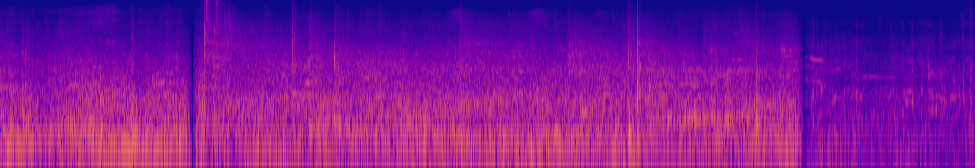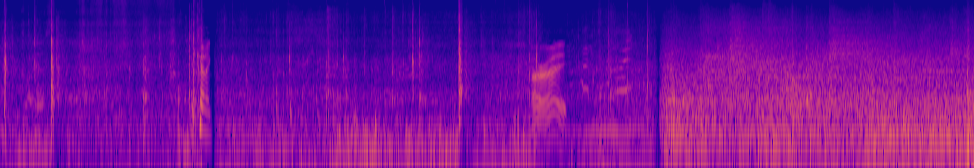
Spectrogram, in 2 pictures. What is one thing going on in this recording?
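Skateboard wheels roll and rumble over concrete.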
